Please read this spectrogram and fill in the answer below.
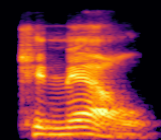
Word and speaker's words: Kinell: so um where do we get it it's Canal correct yes I want to make sure correct pronounce the application right um where and where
